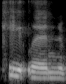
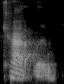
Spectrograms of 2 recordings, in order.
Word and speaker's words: Catelyn: correctly as well since a lot of people like to call me caitlyn but my name is catelyn so now let's get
